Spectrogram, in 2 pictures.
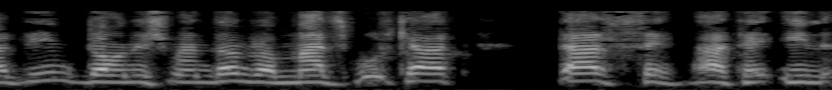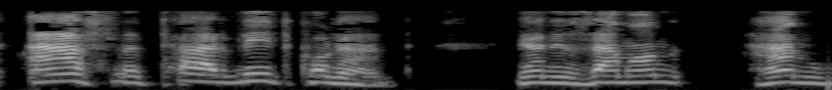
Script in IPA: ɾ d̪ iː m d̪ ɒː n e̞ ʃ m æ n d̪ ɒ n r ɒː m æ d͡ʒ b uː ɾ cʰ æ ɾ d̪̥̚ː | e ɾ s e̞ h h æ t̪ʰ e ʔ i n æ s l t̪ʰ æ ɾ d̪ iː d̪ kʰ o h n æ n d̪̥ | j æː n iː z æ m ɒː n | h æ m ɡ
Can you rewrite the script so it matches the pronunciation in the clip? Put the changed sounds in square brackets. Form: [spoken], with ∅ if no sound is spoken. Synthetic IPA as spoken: ɾ d̪ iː m d̪ ɒː n e̞ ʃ m æ n d̪ ɒ n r ɒː m æ d͡ʒ b uː ɾ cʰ æ ɾ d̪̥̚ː | [æ] ɾ s e̞ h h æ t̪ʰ e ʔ i n æ s l t̪ʰ æ ɾ d̪ iː d̪ kʰ o [∅] n æ n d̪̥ | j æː n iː z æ m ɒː n | h æ m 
